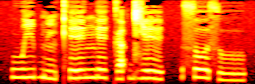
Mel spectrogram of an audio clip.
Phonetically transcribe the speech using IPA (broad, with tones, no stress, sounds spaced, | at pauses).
w i˦ b ĩ˨ kʰ e˦ ɪ̯ ŋ e˦˨ ɪ̯ k ä˦ ʔ d͡ʑ e˦˨ ɪ̯ | sʰ o˦˨ ʊ̯ s u˨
